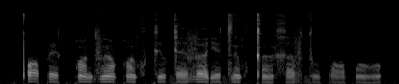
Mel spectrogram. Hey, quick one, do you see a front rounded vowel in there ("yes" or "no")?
yes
